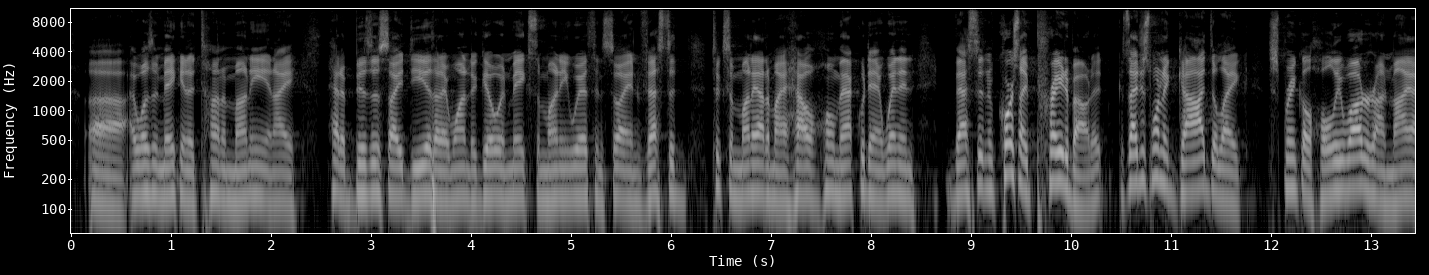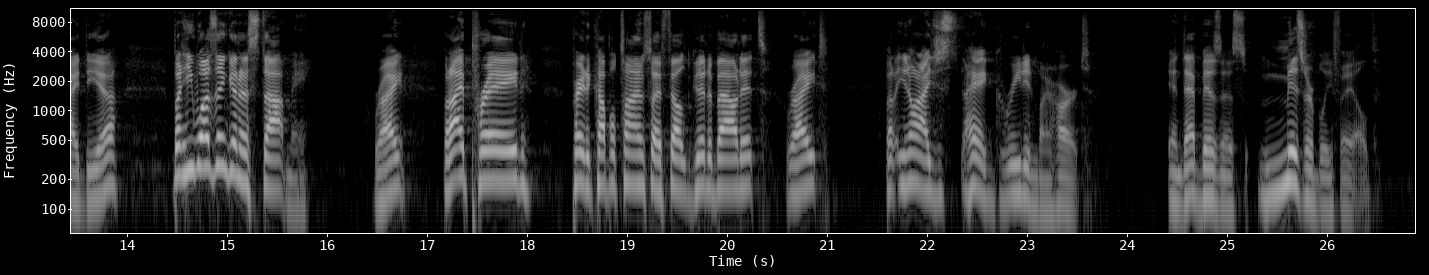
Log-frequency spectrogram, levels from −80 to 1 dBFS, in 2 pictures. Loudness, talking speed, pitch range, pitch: -30 LUFS, 225 wpm, 125-165 Hz, 140 Hz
